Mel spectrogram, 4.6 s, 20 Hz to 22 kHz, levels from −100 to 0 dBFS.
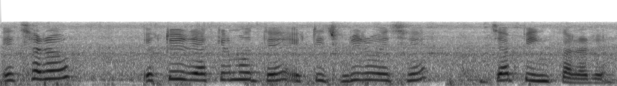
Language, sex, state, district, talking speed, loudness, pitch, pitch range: Bengali, female, West Bengal, Cooch Behar, 130 wpm, -16 LUFS, 295 Hz, 270-320 Hz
